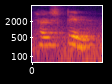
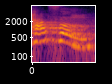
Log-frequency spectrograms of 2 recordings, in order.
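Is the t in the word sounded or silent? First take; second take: sounded; silent. First: The t sound is pronounced in the word. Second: The t sound is silent in the word. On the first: The speaker calls it wrong. "Shit, damn it" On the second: The speaker calls it right. "It'll be hasten"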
